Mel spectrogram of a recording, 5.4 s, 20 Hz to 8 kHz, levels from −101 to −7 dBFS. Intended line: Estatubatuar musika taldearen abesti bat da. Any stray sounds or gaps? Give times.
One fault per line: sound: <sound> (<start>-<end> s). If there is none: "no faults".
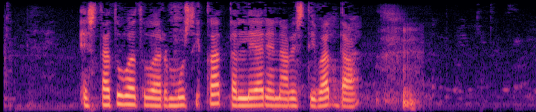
sound: laugh (3.8-4.3 s)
